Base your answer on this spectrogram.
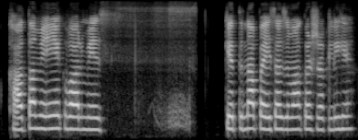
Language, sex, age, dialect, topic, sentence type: Magahi, female, 51-55, Central/Standard, banking, question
